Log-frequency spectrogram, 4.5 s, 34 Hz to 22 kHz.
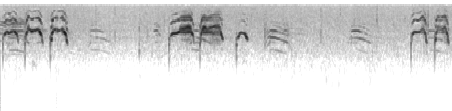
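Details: Osprey calling at its nest during a lunchtime fish delivery, 12 July 2022, nest camera 4; loud clusters of high whistled yelps, quick doubled and tripled notes separated by softer single chirps.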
